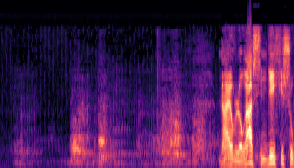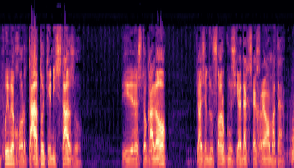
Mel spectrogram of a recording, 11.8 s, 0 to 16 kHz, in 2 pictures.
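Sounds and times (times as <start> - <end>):
lion roaring: 0.2 - 4.4, 11.4 - 11.7
speech: 4.4 - 7.6, 8.3 - 11.7.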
